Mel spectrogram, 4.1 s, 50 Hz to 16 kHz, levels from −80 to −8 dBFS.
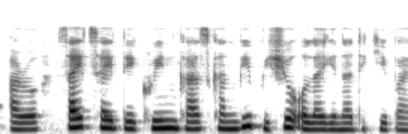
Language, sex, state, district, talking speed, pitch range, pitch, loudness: Nagamese, female, Nagaland, Dimapur, 205 wpm, 180-215 Hz, 195 Hz, -18 LUFS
